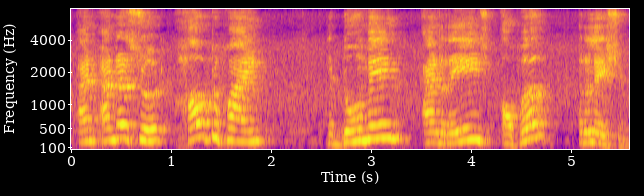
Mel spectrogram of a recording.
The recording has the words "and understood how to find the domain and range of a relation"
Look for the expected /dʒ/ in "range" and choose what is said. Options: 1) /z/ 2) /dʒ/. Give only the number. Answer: 2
